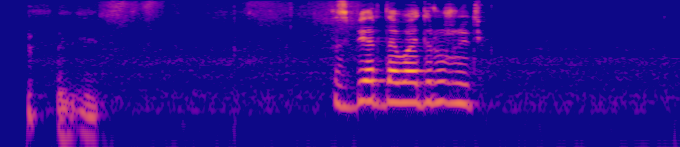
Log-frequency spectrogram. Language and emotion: Russian, neutral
